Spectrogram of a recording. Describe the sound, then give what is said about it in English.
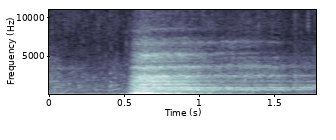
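A deep exhale during a church service, rising suddenly into a long, breathy whoosh that slowly tapers off with no talking over it. “So let's exhale.”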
